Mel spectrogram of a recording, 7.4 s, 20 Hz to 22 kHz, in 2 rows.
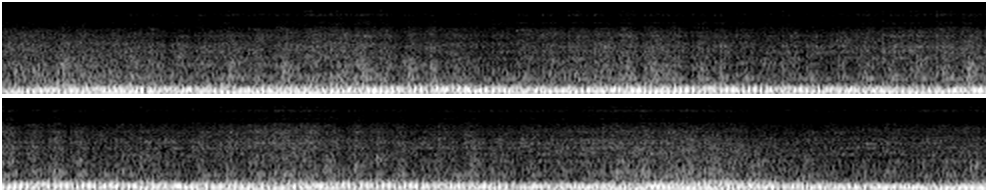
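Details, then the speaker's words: Honda Civic EG hatch with K-series (K20/K24) swap on open header, first start: loud, raspy, steady running with brief throttle blips, firing even and clean, no knocks or misses; healthy, blew a fireball. "The EG does run. Sounds like it sounds really good. We have it all open header."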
